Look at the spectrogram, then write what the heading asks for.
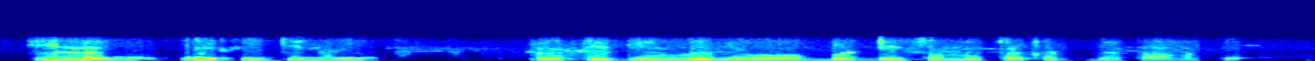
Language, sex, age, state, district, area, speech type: Kannada, male, 18-30, Karnataka, Tumkur, urban, conversation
